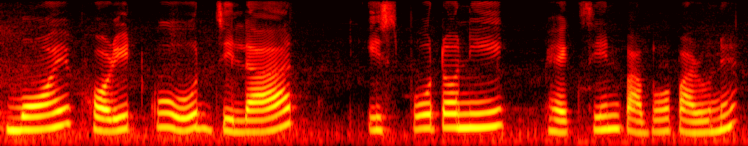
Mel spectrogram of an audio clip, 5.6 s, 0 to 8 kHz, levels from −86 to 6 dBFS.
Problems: constant background noise, background conversations at intervals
